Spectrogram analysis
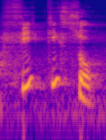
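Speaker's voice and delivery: "fixo" as fi-ki-so, three syllables; hidden K revealed. Shown as a demonstration. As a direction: say "fixo" with an added vowel after K. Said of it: "Você fala fixo".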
